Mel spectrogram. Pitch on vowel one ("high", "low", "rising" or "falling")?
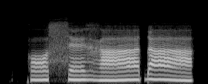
low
